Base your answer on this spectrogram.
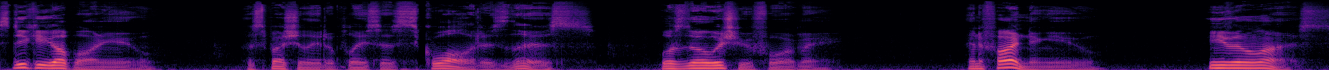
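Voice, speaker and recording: Using a put-on character voice, a man speaks with a very deep, low pitch. His pace is fairly slow, with long, frequent pauses. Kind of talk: ASMR audio roleplay. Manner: calm, measured monologue.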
